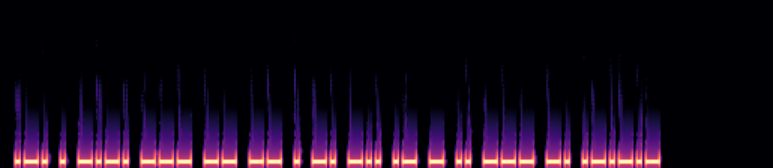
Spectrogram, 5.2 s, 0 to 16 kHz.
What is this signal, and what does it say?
Morse code, heard as a keyed tone, about 40 wpm, 700 Hz. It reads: RECOMMENDATION.
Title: Sentences from Top 1400 Words 40wpm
